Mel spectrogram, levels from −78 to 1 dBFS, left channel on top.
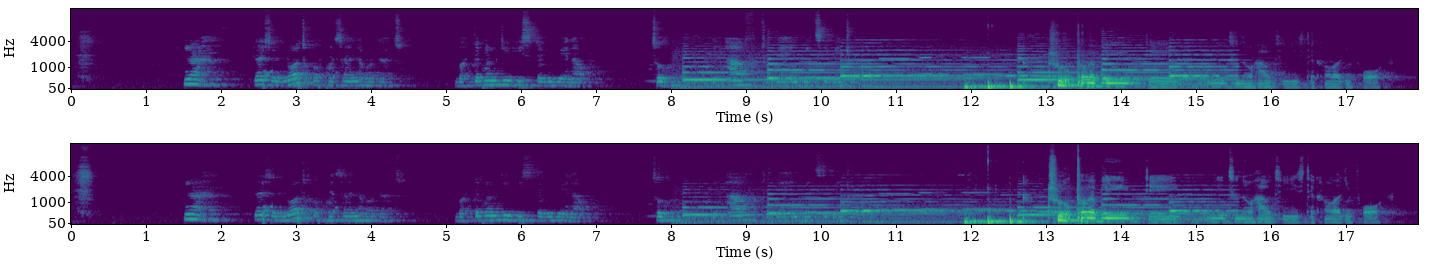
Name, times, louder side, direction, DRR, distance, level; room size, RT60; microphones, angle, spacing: voice 1, 1.5-2.1 2.4-4.5 5.1-7.0 7.7-8.1 8.5-10.7, left 1 dB, 60° left, 3.6 m, -41 dB
Wind instrument woodwind instrument, 7.7-11.5 11.8-15.4 15.7-16.2, equal, 85° left, 6.6 m, -48 dB
sound 1, 8.0-15.6, left 3 dB, 40° left, 1.1 m, -36 dB
voice 2, 11.9-16.4 16.7-17.6, right 2 dB, 80° right, 1.9 m, -29 dB
29.5 x 20.0 x 8.5 m
head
